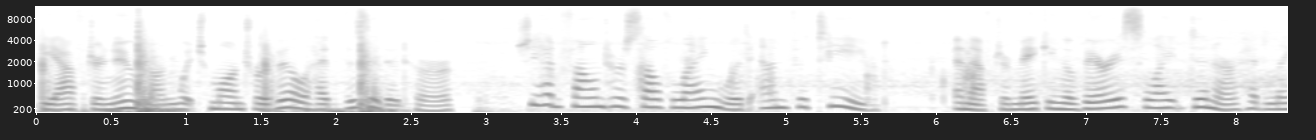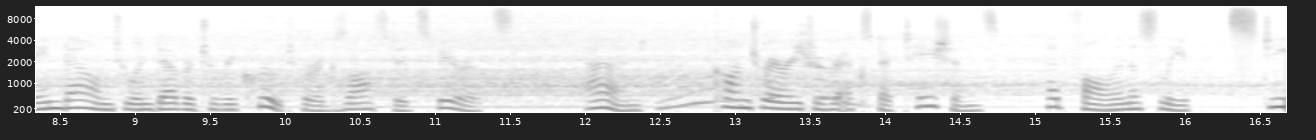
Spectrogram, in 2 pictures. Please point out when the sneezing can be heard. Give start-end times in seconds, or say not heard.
12.4-13.9.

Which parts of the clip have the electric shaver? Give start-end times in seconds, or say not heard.
not heard.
